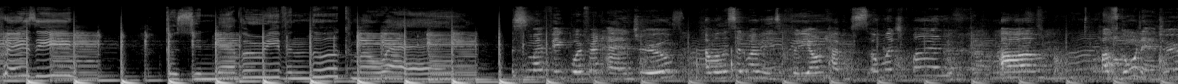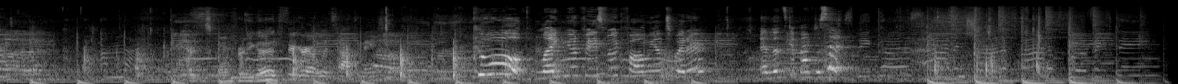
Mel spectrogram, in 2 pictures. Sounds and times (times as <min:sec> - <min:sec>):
Music: 0:00.0 - 0:23.5.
